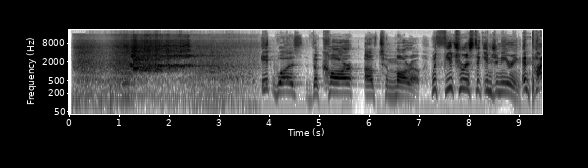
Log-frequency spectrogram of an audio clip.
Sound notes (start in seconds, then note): 0.0 car engine revving; 0.1 brakes screeching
